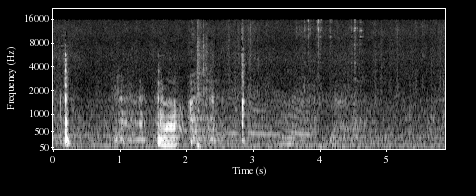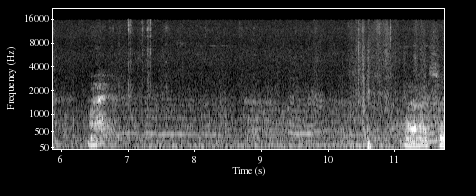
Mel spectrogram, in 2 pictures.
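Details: Black honey bees at an abandoned hive under restoration, some growing agitated before settling; a steady mid-pitched hum runs through, broken by knocks, rustling handling noises and brief voices.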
